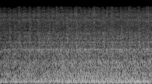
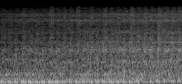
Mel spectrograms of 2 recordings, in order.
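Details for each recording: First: 1925 Ford Model T at full idle after advancing the spark lever from retarded; steady, even low rumble, no misses, much smoother than before — normal idle. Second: 1925 Ford Model T just hand-crank started, spark lever fully retarded; slow, lumpy, uneven idle with heavy shake, rough until spark advanced from the cab — rough running with retarded ignition timing.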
